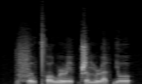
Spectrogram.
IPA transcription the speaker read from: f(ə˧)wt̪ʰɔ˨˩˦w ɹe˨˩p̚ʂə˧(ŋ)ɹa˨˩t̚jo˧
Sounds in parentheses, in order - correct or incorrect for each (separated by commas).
incorrect, incorrect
